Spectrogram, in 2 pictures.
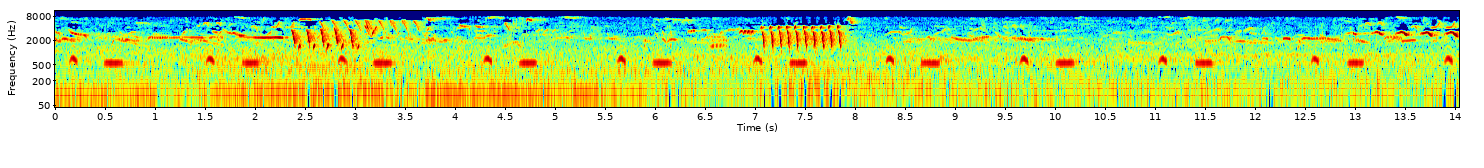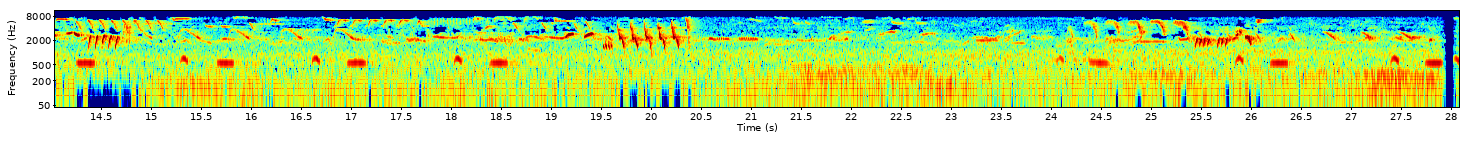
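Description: Faint songbird song: a handful of quick trilled phrases with thinner chirps between them, over a soft tick that repeats roughly once a second.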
